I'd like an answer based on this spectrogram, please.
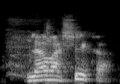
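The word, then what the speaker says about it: Lavalleja: You've got to give me a proper class on how to pronounce La Valleja. La Valleja. La Valleja, okay.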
